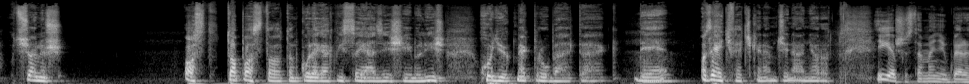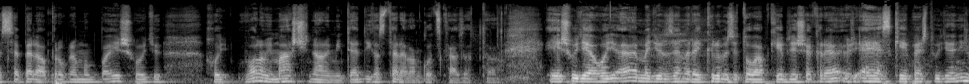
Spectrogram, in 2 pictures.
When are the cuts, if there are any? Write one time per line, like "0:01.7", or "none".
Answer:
0:06.3
0:09.0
